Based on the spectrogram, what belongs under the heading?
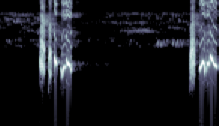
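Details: Sooty-headed bulbul calling out to a rival bird, used as a lure for wild ones: two phrases two seconds apart, a rasping start then a run of fluty, bubbling whistles that drop and rise.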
